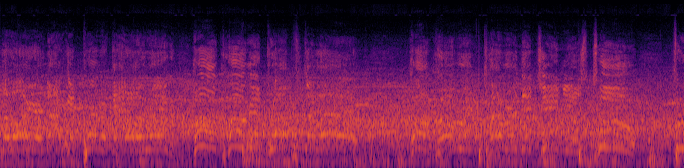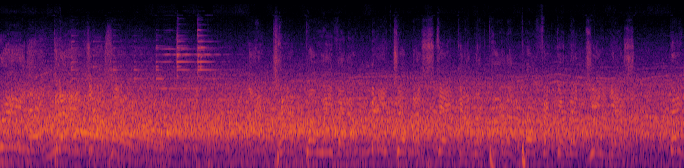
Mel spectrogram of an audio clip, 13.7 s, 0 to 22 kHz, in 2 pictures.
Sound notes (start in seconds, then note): 3.9 hand pounding; 7.2 bell ringing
